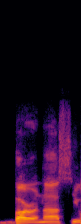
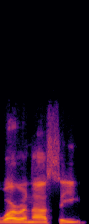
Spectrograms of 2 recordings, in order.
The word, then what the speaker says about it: Varanasi: across to, say, like Varanasi or Varanasi, depending how you say it, where that was very close to Magadha, and I believe it's actually part of Magadha.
